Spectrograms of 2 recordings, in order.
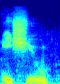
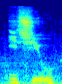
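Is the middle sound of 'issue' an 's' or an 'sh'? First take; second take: sh; s. First: The middle consonant is a hushing sh sound. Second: The middle consonant is a hissing s sound. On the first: The speaker calls it wrong. "not issue" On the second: The speaker calls it right. "it's got double S's, so it should be issue"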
